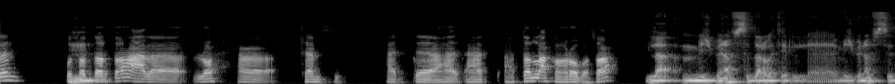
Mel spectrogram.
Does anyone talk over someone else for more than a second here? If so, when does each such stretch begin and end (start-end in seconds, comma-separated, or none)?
none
